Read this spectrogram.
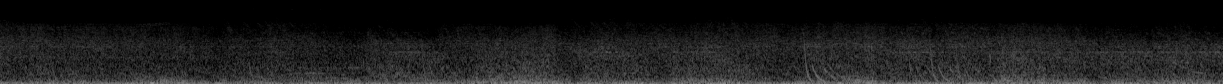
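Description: Explosions rumble deeply.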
